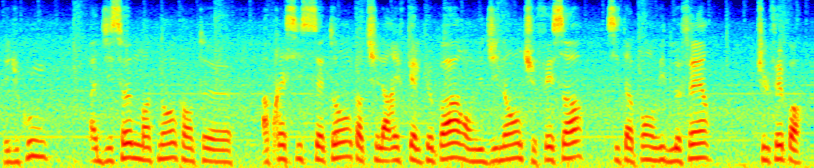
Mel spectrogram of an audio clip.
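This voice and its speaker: A man's voice: sits high, fairly even intonation, a little fast, dark tone, soft background music. A man working as an interviewer, putting questions to his guest in a conversational style.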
